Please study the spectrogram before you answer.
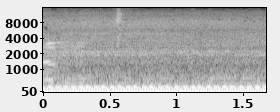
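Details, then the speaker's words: Turbo Centura cold start: steady cold idle with a light buzzing rattle over the low hum from the wastegate actuator shaking, which goes away once the engine warms and expands; otherwise fires up fine. "until it gets warm the actual waste gate actuator um shakes a little bit that's that little vibrating noise you can hear but um yeah part that's well that's the vibrating noise there um but that goes away once it heats up and everything expands"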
